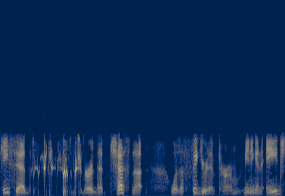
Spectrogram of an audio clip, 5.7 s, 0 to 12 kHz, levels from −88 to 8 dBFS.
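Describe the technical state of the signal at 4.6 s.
At 4.6 s the signal is intact, with nothing faulty at that moment beyond the narrow telephone-band character of the AMR narrowband mobile codec the speech is carried through.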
